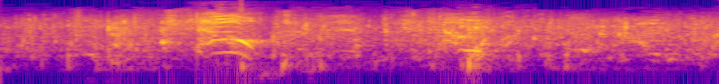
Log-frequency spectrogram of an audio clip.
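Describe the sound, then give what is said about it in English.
Vigorous splashing water as someone dives into a raging, flood-swollen river to save a boy thrown into it, churning steadily for a few seconds, with irregular louder surges and no clear speech. “Bobby is thrown into the raging river, and Cisco dives in to save him.”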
